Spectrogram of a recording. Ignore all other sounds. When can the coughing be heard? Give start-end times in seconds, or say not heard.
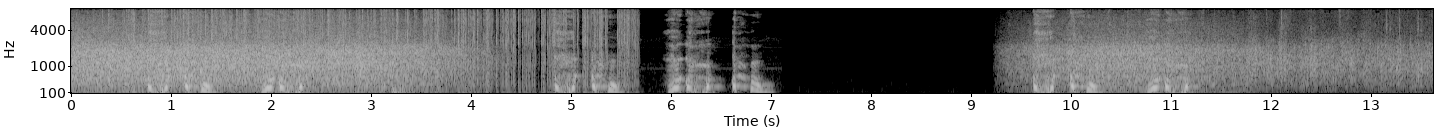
0.8-2.4, 4.8-7.0, 9.6-11.3.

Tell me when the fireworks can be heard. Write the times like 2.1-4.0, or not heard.
0.3-5.7.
